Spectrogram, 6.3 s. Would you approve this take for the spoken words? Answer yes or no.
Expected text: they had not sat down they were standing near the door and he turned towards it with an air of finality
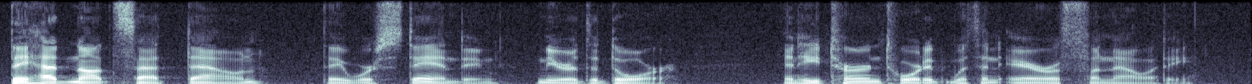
no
